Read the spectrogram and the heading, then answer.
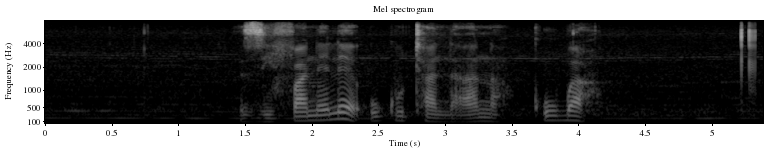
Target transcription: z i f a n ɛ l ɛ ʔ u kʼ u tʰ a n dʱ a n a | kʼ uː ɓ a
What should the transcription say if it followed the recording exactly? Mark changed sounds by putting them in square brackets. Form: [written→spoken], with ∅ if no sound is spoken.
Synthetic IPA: z i f a n ɛ l ɛ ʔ u kʼ u tʰ a n dʱ a n a | kʼ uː ɓ a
